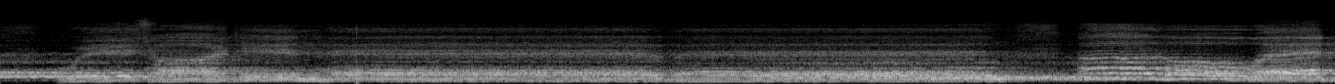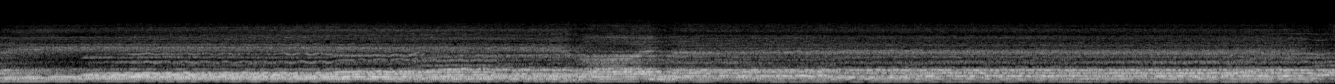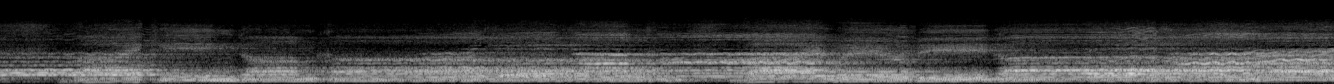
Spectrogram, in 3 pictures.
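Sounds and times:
choir singing wordless chords: 0.0 - 40.0.

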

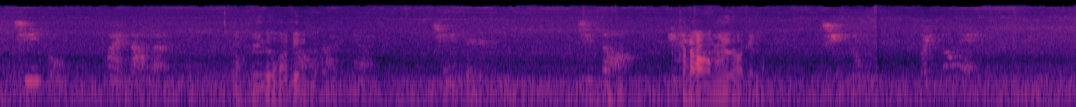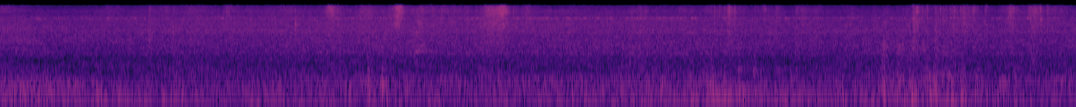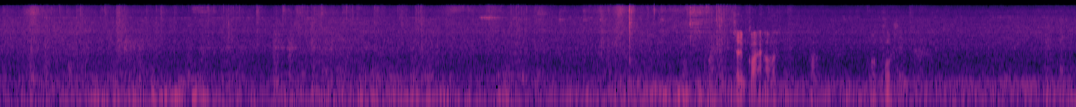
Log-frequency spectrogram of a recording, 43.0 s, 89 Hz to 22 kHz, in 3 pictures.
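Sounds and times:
train wheels rumbling on rail: 0.0 - 43.0.

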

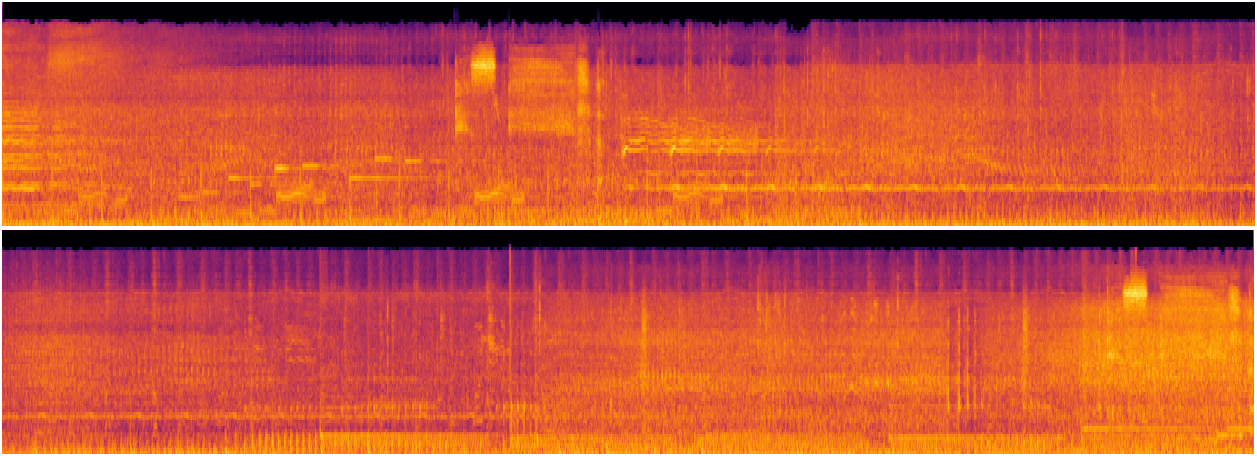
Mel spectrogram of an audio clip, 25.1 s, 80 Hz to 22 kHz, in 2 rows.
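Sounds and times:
background music of held chords: 0.0 - 25.0
motorcycle engine rumble: 0.0 - 25.0
wind on microphone: 0.0 - 25.0.

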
